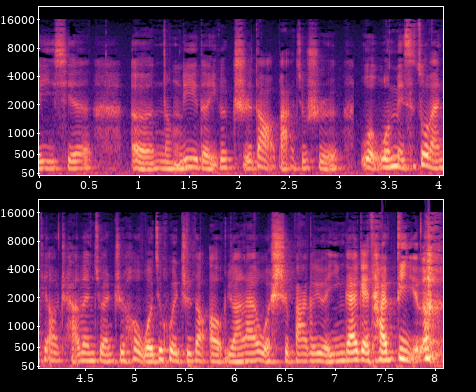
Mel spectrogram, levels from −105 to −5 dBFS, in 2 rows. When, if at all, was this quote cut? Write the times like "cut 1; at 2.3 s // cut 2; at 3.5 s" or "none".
none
